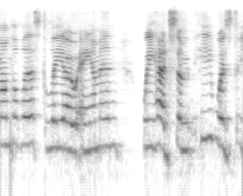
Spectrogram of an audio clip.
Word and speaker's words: Ammon: Okay, yes, I can hear you, but please pronounce it Ammon. That's how you're supposed to pronounce it.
